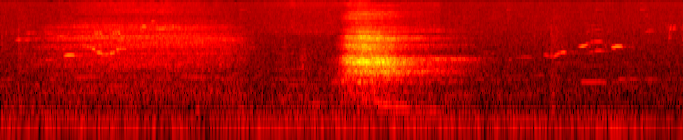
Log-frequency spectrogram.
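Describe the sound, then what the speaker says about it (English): A single big deep breath and long audible sigh during an EFT tapping session, a breathy exhale swelling up near the middle over a quiet background. "Big deep breath, big sigh."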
